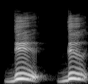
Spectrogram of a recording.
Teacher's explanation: 그 다음에 혀라는 위치에서 니은 발음할 때 느 이런 거 발음해 보면 혀 끝이 윗입 몸에 붙었다가 떨어지면서 발음이 나죠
